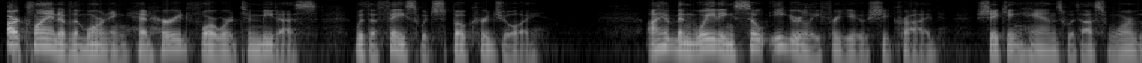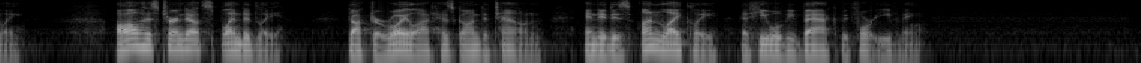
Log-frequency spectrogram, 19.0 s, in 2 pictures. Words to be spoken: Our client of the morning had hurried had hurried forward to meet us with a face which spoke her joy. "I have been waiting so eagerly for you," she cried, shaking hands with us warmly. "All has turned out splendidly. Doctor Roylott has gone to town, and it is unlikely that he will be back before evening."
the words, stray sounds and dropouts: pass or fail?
fail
